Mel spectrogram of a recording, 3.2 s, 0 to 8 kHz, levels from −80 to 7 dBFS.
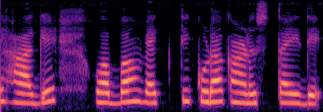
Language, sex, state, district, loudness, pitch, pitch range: Kannada, female, Karnataka, Bidar, -16 LUFS, 270 Hz, 255-285 Hz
